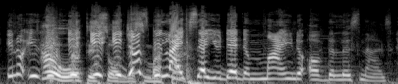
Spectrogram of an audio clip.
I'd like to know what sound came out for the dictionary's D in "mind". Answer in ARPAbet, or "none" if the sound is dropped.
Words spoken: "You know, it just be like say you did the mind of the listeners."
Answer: D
